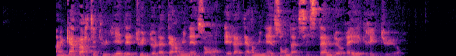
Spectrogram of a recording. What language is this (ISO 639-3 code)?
fra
